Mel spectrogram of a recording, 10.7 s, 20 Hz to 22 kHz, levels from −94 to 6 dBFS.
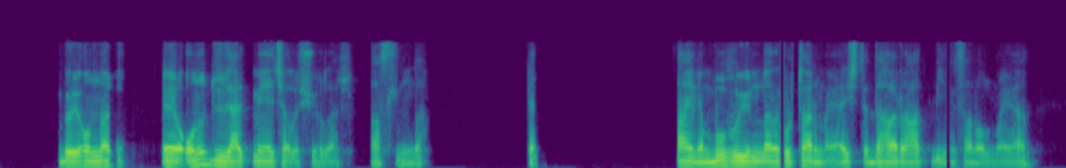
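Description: At 7.80 s and again at 9.46 s, packet loss on an ADPCM call cuts about 40 ms of speech, roughly a couple of packets. Each gap is hard-edged silence. The decoder's predictor and step size then drift from the sender's, so speech returns with brief distortion.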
